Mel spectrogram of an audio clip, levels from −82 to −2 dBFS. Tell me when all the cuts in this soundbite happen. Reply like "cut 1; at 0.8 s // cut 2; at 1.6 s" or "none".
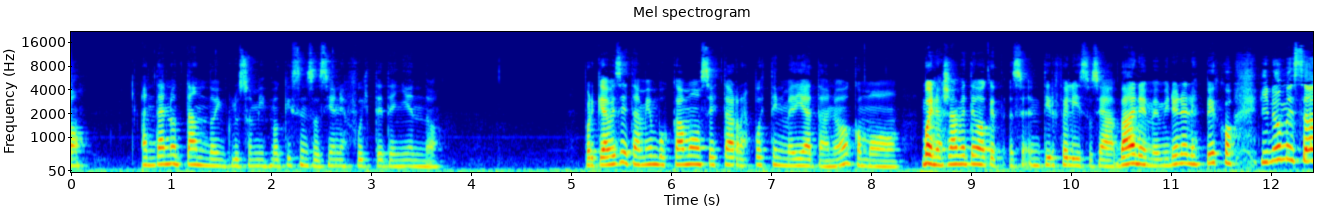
none

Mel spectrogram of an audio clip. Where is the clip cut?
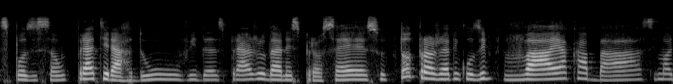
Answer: cut 1; at 4.0 s

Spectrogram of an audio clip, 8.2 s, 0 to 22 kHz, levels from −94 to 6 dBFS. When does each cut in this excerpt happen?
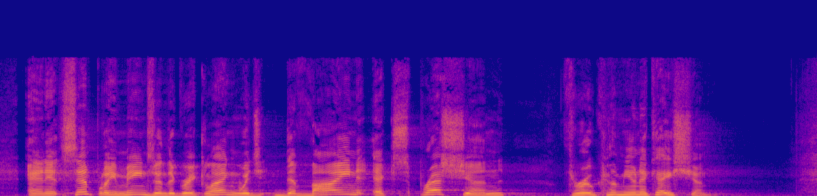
none

